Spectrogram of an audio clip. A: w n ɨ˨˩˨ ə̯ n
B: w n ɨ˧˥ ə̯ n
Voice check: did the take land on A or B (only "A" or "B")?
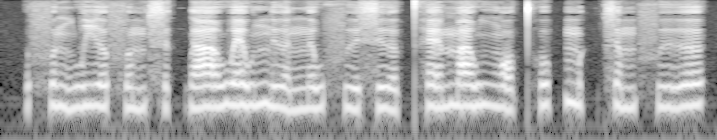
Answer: A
